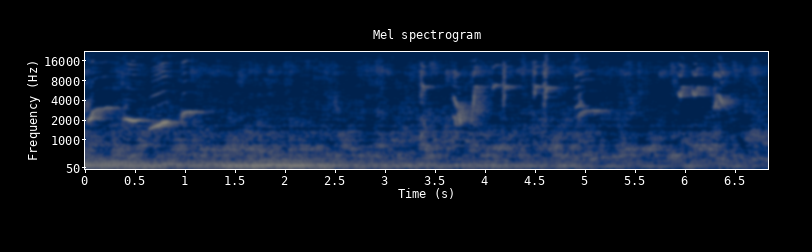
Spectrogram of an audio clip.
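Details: Greater green leafbird kept as a caged pet in Indramayu, Indonesia, singing a lavish, richly filled song: a few loud rising whistled notes open, then scattered high chirps and clicks fade out, over low background rumble.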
